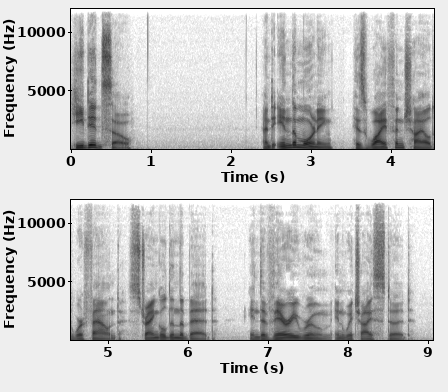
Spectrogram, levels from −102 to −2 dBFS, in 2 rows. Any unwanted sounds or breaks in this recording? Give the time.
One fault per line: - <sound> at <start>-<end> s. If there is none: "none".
none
